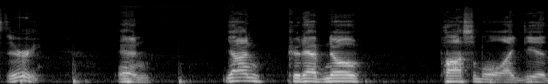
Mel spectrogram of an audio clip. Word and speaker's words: Ian: I mean, it's bad enough with Jan, which it's spelled Ian, but it's pronounced Jan.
